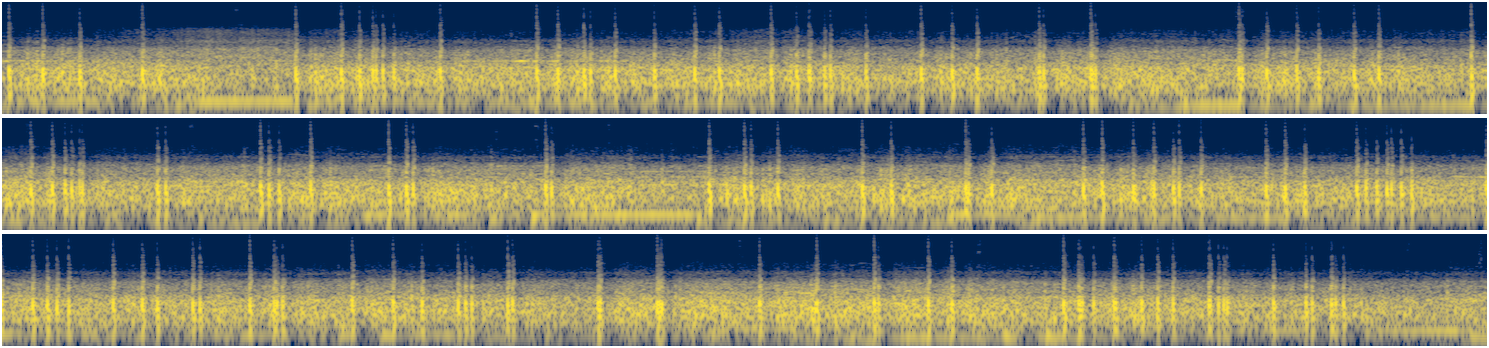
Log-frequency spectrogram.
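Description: Aerial firework shells bursting in rapid, continuous succession: many sharp cracks and bangs packed close together over a steady rumble, with crackling stars.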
